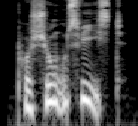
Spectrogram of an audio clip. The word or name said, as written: portionsvis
